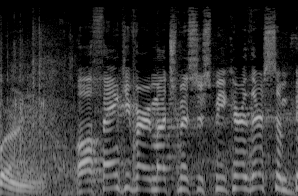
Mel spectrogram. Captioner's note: some Applause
